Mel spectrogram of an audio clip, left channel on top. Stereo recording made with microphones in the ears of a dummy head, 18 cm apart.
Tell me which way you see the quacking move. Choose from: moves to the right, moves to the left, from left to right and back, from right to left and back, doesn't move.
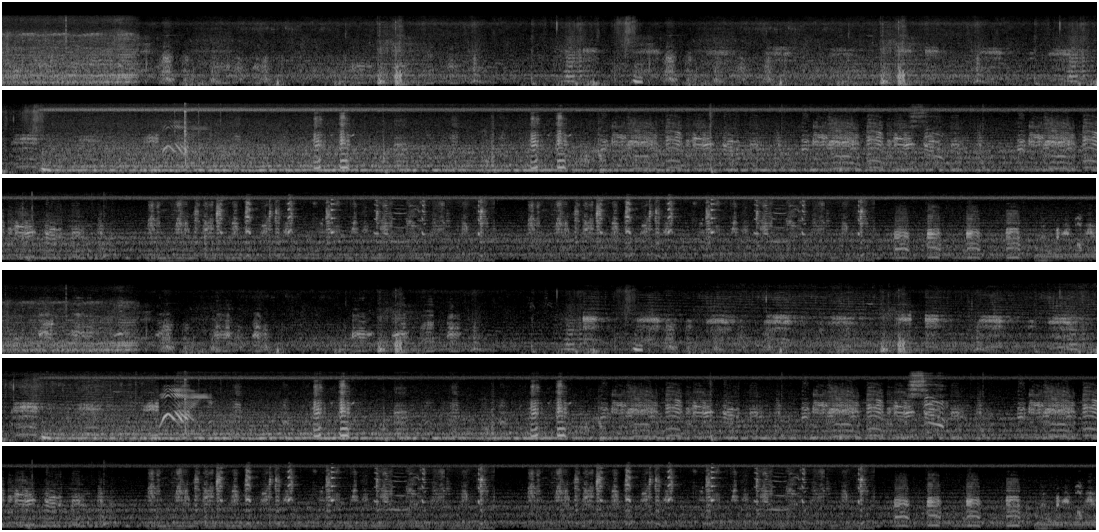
moves to the left.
